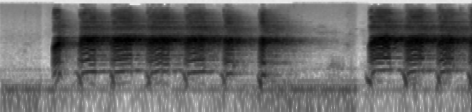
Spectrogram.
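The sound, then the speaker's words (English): A duck call blown to imitate a boss hen mallard: a loud run of rapid descending quacks, a short pause, then another burst of quacks starting up. “And speaking of the audio part, do real quick a boss hen.”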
